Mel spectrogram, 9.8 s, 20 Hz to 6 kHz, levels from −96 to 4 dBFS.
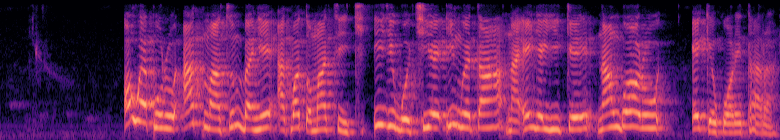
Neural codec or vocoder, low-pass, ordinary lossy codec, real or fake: vocoder, 22.05 kHz, 80 mel bands, WaveNeXt; 5.4 kHz; none; fake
